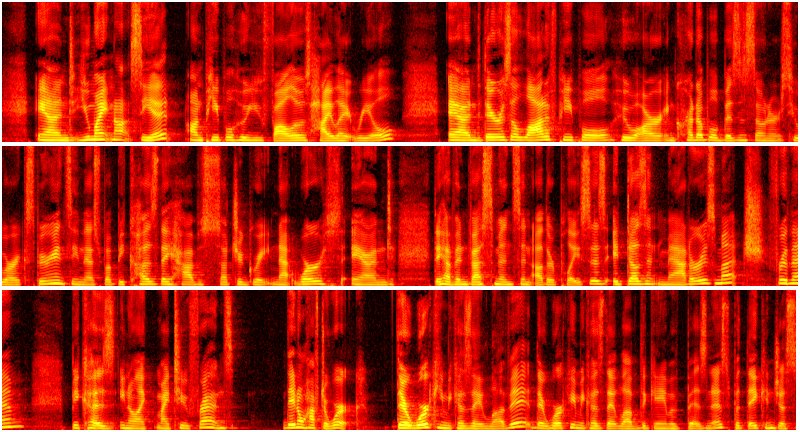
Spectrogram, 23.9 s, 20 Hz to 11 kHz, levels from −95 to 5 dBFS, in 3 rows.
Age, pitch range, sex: 10-29, 185-220 Hz, female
